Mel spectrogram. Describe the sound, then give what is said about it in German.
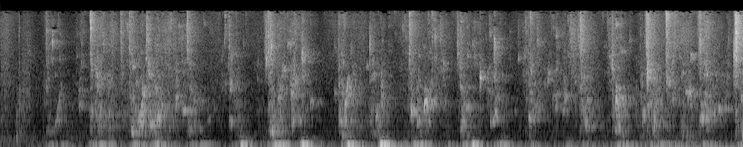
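Steady splashing as people wade barefoot through shallow water over sand by the waves, each step sloshing and churning the surface in a loose, continuous rhythm with no voices. “Aber durch das Wasser und Plätschern kann man die Schritte darauf nicht hören.”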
